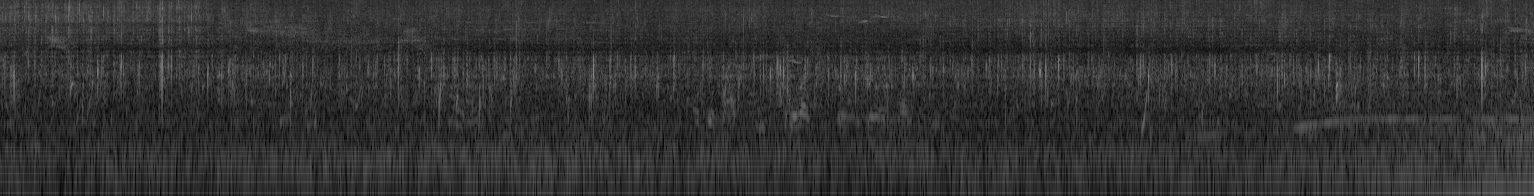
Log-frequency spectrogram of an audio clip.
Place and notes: Bayreuth, Deutschland, Eremitage - Eremitage
Little fountain at the "Erimitage Kanalgarten"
